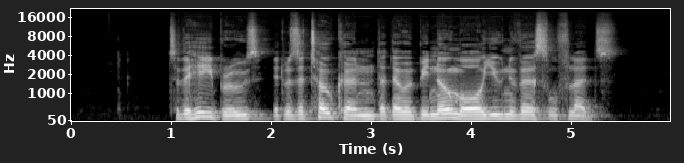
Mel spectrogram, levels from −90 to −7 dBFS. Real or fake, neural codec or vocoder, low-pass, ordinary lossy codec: real; none; 19.8 kHz; none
